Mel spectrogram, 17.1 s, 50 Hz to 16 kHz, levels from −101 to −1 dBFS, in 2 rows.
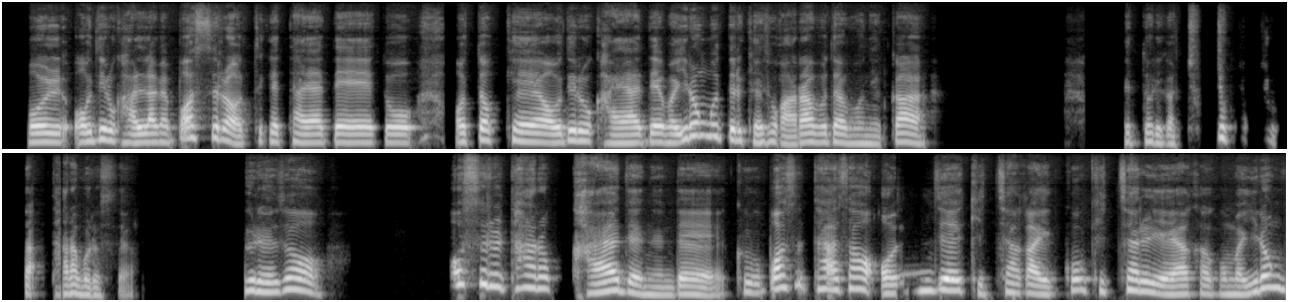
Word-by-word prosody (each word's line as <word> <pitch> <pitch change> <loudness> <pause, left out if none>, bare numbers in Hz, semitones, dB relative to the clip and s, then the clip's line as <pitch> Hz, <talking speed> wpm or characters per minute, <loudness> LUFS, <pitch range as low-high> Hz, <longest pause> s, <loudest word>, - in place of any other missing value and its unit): '뭘 175 0 +3
어디로 190 +5 +2
가려면 175 -1 +1
버스를 255 -2 +1
어떻게 155 +5 -1
타야 170 -2 +1
돼? 170 0 +3
또 165 -1 +2 0.2
어떻게 190 +1 +2
어디로 180 +4 +4
가야 160 0 -1
돼?' 180 +1 +3
막 170 - 0
이런 300 - +2
것들을 225 -8 +1
계속 175 +1 -2
알아보다 175 +3 +1
보니까 155 +2 -2 1.3
배터리가 160 -2 -6
쭉쭉쭉쭉 245 -1 -9 0.2
다 165 - -5
닳아 165 +2 -3
버렸어요. 145 -4 -8 0.7
그래서 220 +2 +1 0.8
버스를 340 -3 +1
타러 265 0 -1
가야 195 +6 +3
되는데 155 -6 -1
그 195 -3 -5
버스 275 +9 +2
타서 255 -1 +1
언제 220 +7 +3
기차가 175 -1 -2
있고 195 +11 -2
기차를 220 -1 -1
예약하고 160 0 0
막 155 -1 -2
이런 270 - +1
180 Hz, 320 characters per minute, -22 LUFS, 165-230 Hz, 1.3 s, 어디로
